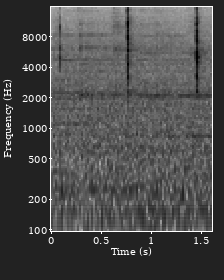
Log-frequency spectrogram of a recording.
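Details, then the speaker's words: CNI 8 Relay Output Board (Modulo UR-EIO/C) bench test with +24 V: sharp separate clicks as relay one is energized and de-energized, LED one turning on; normal relay operation. "yeah I can hear that relay clicking and this led LED one is turning on"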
